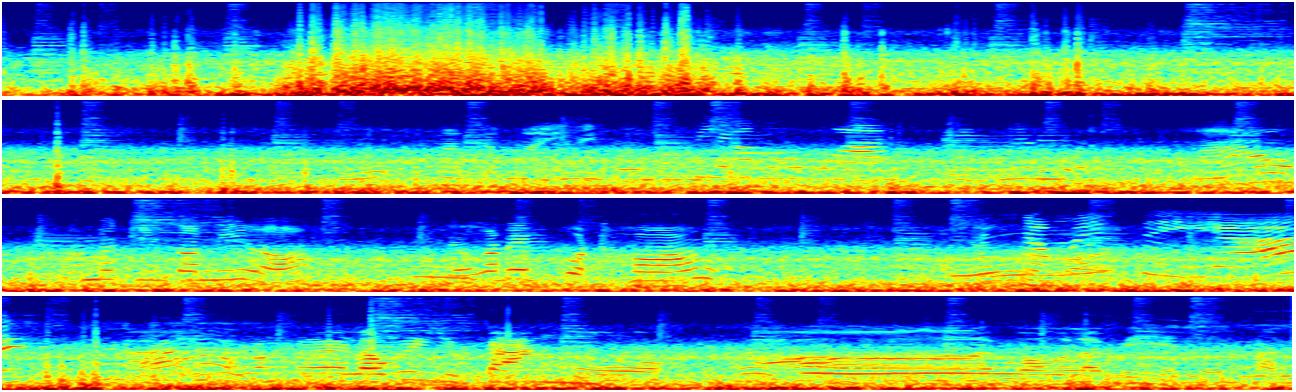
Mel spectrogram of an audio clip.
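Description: Mitsubishi Mirage driving on a mountain road: a steady low rumble of road and wind noise, with a loud rush of noise about a second in. Voices are faintly heard over it later on.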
